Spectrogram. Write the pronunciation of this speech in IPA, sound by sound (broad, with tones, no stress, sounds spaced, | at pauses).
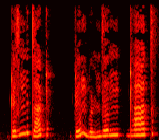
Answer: ʈ ə˩˧˩ z ŋ ɘ˦˥ t a˩˥ ʈ | ʈ ɘ˩˥ m b ɵ˩ ɳ n d ə˦˥ ŋ | ɖʱ a˦˥ t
